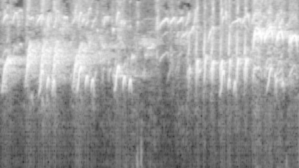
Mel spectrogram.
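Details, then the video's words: Numerous birds heard in a lure recording for trapping: rapid tumbling tweets and rising whistled notes, tightly packed and overlapping, over a steady high shimmer of chatter. "Pikat burung semua jenis terampuhhh"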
